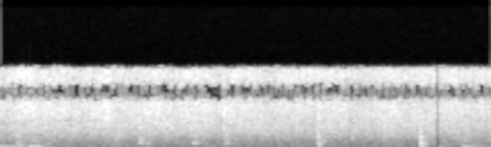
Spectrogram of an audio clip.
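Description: Sauce being stirred in a frying pan in an Indian kitchen in Kochi, with continuous close sizzling and frying and faint scrapes of the utensil throughout.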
